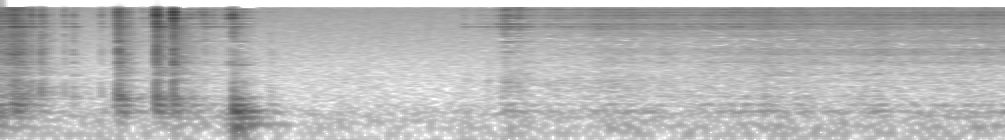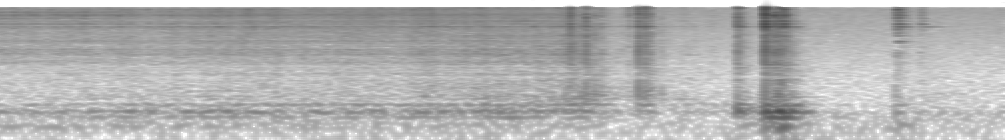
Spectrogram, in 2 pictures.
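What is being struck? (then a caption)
Mound of kinetic sand cut with a metal blade. A metal knife blade slices repeatedly into a small solid dome of blue kinetic sand on a wooden table, cutting it into thin layers. Short, crisp crunching and scraping bursts cluster near the start and again near the end, separated by a long stretch of quiet, steady low hiss.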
